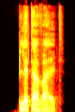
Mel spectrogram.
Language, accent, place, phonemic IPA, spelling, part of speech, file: German, Germany, Berlin, /ˈblɛtɐˌvalt/, Blätterwald, noun, De-Blätterwald.ogg
- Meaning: the print media (newspapers and political magazines)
